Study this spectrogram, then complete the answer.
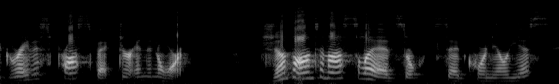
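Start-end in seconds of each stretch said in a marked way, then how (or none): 2.6-4.0 loud, high hearty call. Acted. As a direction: call it out boldly. Prospector calling out in escape.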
